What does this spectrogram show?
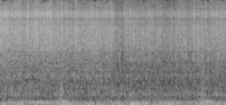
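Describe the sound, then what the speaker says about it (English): Heavy rain pours steadily on a bright, sunny day, a dense continuous wash of drops drumming on surfaces, close and loud with no voices. "it's raining like hell"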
